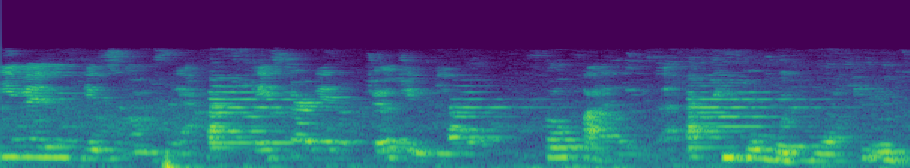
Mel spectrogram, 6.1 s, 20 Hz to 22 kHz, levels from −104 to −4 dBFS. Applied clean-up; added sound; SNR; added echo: classical method WPE with log-MMSE.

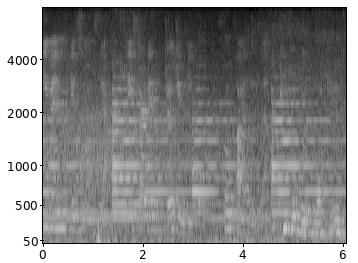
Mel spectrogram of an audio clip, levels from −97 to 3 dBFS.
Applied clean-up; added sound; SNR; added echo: none; Church bell; -2 dB; reverberation time 0.9 s.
